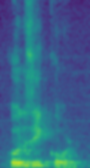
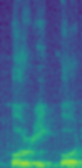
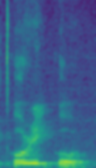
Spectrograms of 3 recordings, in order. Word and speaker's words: Kozhikode: Most of them who are not aware of this sound will pronounce it as Kozhikode. So, but actually the sound is ra. Kozhikode. You're supposed to say Kozhikode.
